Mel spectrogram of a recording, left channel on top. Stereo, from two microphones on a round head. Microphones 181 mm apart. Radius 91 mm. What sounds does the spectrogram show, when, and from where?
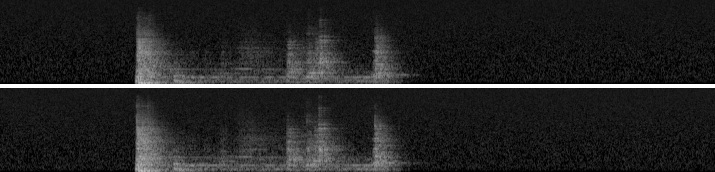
1.4 s a sliding door: 45° right (ahead or behind), 4.5 m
